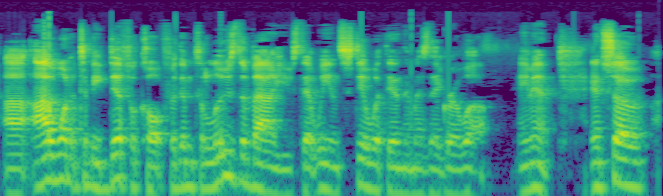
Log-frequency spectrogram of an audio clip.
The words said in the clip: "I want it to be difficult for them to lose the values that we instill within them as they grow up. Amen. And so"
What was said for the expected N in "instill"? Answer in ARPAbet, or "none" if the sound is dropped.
N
